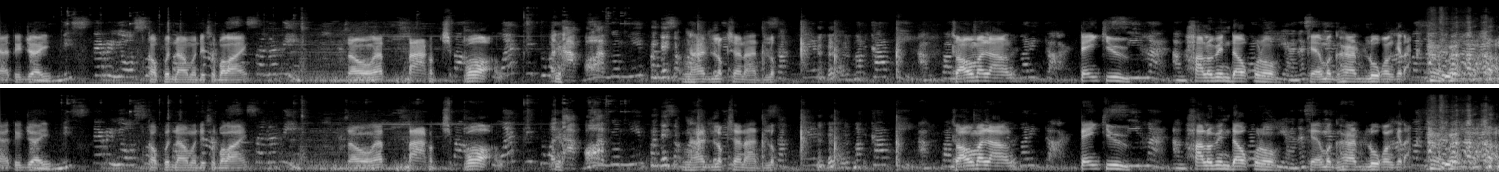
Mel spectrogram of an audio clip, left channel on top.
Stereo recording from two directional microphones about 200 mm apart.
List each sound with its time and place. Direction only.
0.0 s speech: 15° right (ahead or behind)
1.5 s speech: 5° right (ahead or behind)
5.5 s speech: 25° right (ahead or behind)
6.8 s speech: 5° right (ahead or behind)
